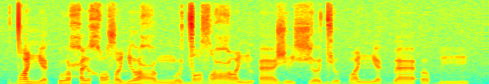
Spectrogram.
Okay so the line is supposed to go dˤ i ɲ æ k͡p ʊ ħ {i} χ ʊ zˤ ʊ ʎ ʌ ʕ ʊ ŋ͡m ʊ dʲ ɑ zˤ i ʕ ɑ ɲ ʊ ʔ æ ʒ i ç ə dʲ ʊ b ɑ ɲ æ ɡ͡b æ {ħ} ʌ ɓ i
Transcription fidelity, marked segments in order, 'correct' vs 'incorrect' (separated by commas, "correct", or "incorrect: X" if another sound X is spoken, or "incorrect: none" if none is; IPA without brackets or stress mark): correct, incorrect: ʔ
